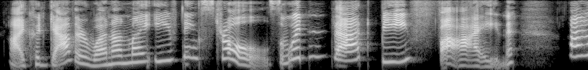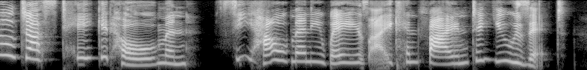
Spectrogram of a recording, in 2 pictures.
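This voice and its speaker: A woman puts on a cheerful, squeaky character voice at an extremely high pitch with very wide pitch swings. She goes at a very slow pace with hardly any pauses, in a dry, close sound with no echo. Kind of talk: bedtime story. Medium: read story. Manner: cheerful, chatty, wondering.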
